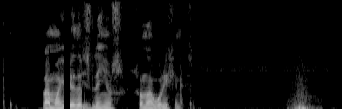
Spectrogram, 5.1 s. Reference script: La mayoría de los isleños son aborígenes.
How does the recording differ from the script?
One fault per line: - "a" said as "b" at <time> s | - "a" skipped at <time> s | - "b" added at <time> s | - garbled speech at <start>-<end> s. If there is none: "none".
- "los" skipped at 1.3 s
